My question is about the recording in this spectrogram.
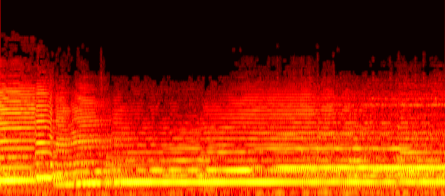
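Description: Tenor saxophone playing a slow jazz ballad. It bends into a note near the start, then holds one long low note over soft sustained backing.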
